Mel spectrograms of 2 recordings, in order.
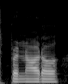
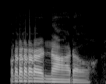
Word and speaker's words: Bernardo: My name is Bernardo. Bernardo. If you can't roll your R's, please don't embarrass yourself.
